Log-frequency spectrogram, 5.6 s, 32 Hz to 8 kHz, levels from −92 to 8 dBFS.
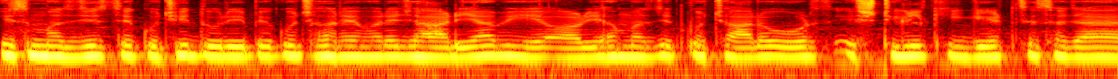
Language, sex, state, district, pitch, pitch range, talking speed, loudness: Hindi, male, Uttar Pradesh, Jyotiba Phule Nagar, 160 Hz, 155-165 Hz, 280 wpm, -16 LUFS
